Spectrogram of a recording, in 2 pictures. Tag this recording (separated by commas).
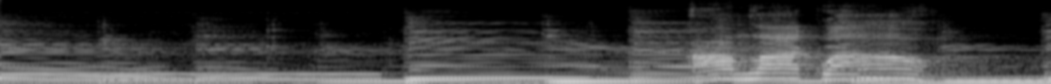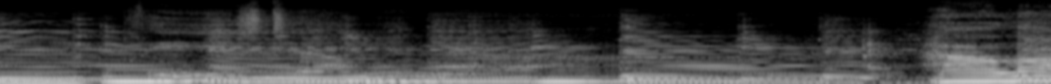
Bass guitar, Music, Musical instrument, Guitar, Plucked string instrument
